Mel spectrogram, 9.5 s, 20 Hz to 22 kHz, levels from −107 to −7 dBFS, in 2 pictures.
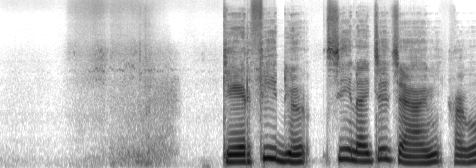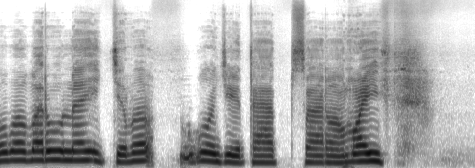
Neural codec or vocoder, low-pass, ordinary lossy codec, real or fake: codec, 44.1 kHz, 1.7 kbps, Pupu-Codec; none; none; fake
